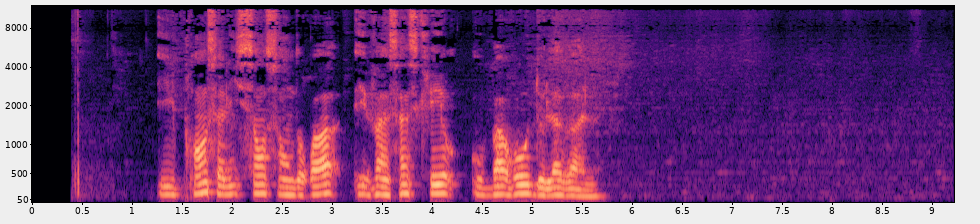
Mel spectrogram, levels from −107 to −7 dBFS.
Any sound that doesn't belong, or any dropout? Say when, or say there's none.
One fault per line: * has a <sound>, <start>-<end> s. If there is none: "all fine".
all fine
